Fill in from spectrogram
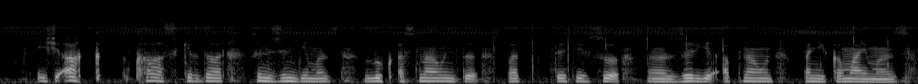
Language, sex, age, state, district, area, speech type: Kashmiri, male, 18-30, Jammu and Kashmir, Kupwara, urban, spontaneous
